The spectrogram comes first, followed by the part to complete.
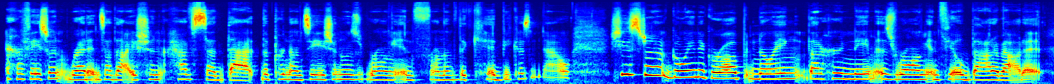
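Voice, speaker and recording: A woman hosts her own channel, reading online posts aloud and chiming in with blunt, casual reactions. Her voice has a gravelly fry to it and a mellow, darker tone, and she swears freely as she comments. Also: on the high side, normal speed.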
